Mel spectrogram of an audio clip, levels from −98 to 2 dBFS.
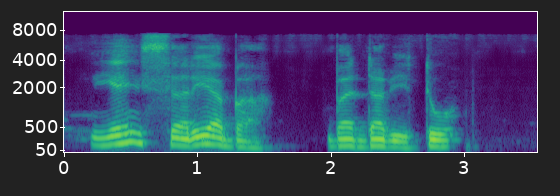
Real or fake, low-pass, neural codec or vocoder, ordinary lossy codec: fake; 7.2 kHz; codec, 16 kHz, 2 kbps, X-Codec, HuBERT features, trained on balanced general audio; AAC, 64 kbps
